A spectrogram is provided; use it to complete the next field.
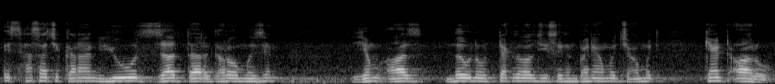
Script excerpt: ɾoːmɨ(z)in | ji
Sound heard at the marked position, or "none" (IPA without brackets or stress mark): z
